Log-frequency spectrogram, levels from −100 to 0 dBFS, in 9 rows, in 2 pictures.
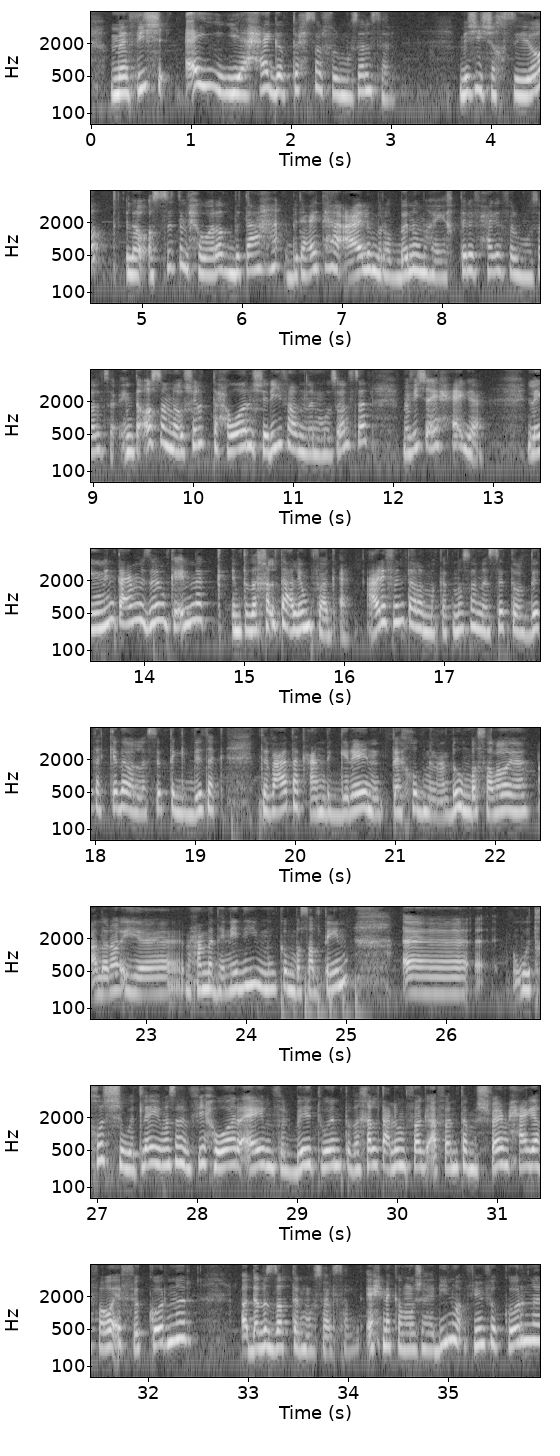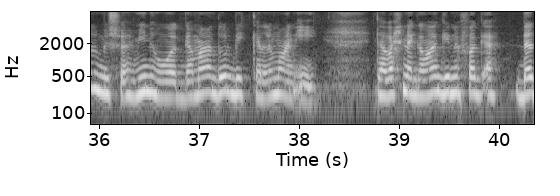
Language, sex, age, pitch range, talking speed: Arabic, female, 10-29, 220-270 Hz, 165 wpm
